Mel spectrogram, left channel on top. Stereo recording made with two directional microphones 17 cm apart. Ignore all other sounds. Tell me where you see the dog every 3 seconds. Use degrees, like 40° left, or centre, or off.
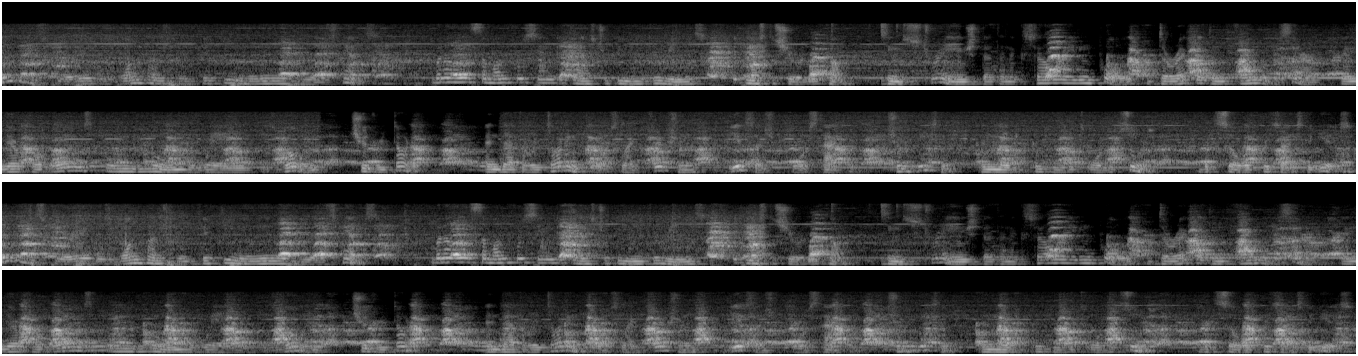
40° right, 40° right, 20° right, 30° left, 20° right, 40° right, 40° right, 40° right, 40° right.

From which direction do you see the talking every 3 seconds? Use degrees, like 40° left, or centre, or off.
40° right, 10° right, 20° left, 30° left, 30° left, 30° left, 30° left, 30° left, 30° left.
